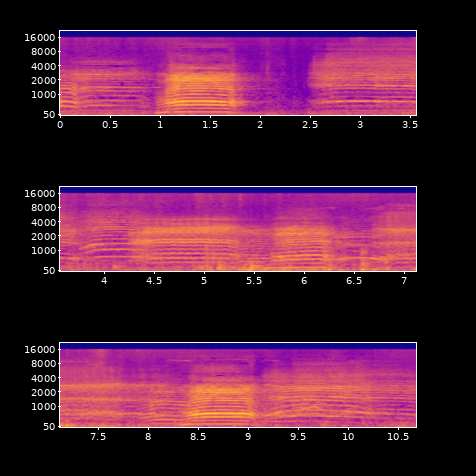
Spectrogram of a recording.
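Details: Farm sheep and lambs at Ewetopia Farms waiting for their feed during daily chores in lambing season; several loud harmonic bleats overlap, with a strong one near the start and another near the end.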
